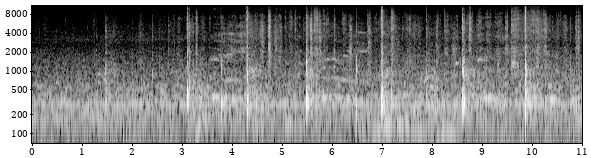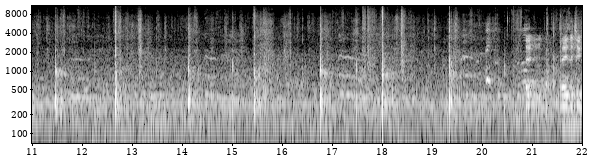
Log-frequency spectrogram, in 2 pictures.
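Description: Tennis ball hit back and forth with rackets in a long doubles rally on a clay court: about fifteen sharp pops, roughly one every second and a half, starting a few seconds in. Under them run a murmur of spectators' voices and a steady low hum, and voices swell near the end as the point finishes.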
